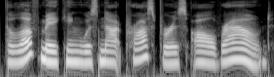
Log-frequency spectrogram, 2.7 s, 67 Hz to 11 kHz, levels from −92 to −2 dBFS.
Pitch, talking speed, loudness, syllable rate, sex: 190 Hz, 175 wpm, -18 LUFS, 4.3 syllables/s, female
